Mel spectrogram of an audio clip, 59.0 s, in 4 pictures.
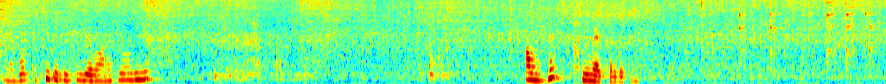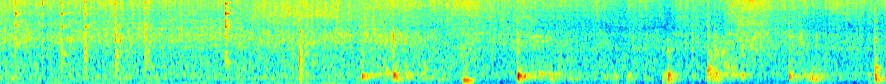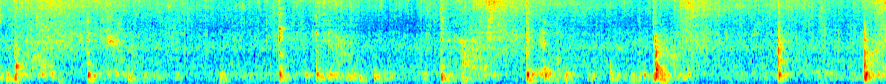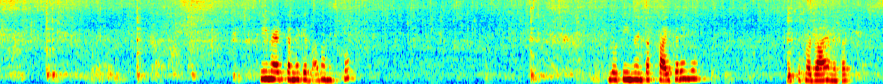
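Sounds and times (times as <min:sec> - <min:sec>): chicken sizzling in sauce: 0:00.0 - 0:59.0
spatula scraping and knocking pan: 0:07.0 - 0:07.6, 0:11.6 - 0:17.4, 0:24.9 - 0:41.1, 0:43.9 - 0:49.1, 0:52.1 - 0:54.4.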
